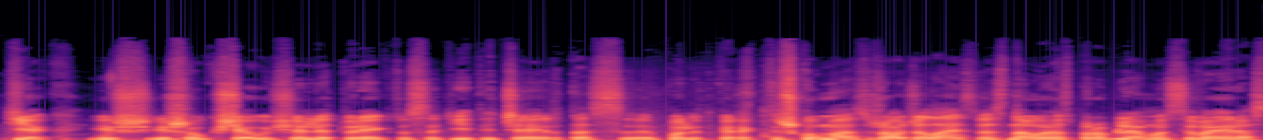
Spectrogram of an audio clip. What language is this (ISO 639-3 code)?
lit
